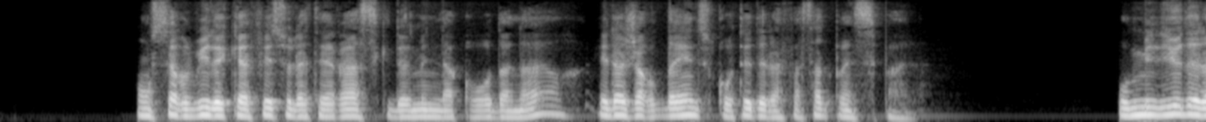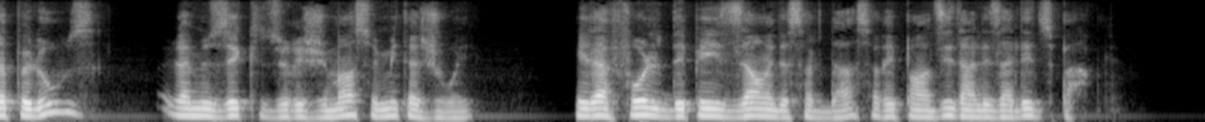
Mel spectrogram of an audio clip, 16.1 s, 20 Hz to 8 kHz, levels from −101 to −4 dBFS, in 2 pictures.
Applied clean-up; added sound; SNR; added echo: none; none; none; none.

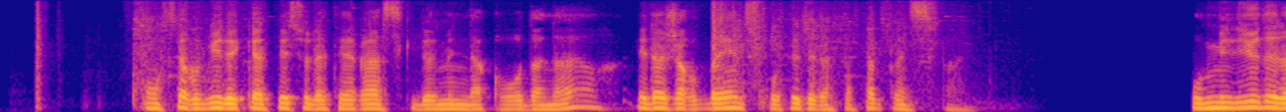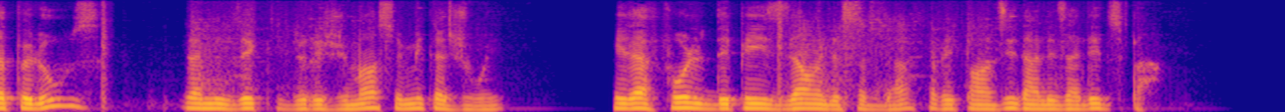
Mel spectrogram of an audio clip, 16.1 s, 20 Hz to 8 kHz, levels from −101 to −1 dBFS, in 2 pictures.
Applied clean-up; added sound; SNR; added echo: neural mask model RNNoise.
